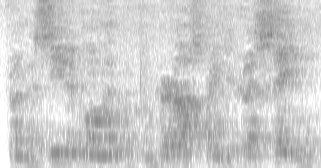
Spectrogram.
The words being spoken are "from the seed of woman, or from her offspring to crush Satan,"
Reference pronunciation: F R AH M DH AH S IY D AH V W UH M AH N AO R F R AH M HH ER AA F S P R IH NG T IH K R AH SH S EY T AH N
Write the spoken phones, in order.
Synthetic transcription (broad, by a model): F R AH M DH AH S IY D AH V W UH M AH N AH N F R AH M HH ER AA S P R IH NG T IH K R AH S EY T N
